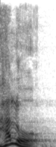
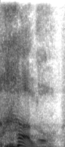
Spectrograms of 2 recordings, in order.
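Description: First: Said in the usual way. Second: Much lower, curt hello; a low, clipped mock Russian mistress; stern domina. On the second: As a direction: answer like a cold, heavy dominatrix. The Russian domina greets back.

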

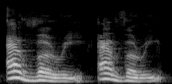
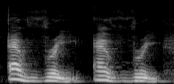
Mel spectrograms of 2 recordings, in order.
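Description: First: "every" said as ev-e-ree, middle E sounded; teacher shows the emphatic "every" with the middle E; full three-syllable every. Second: "every" said as ev-ree, middle E dropped; teacher drills "every" with the middle E dropped; two-syllable every. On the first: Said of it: "ela é intencional e ela traz uma ênfase". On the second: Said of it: "Você pensa como se fosse V R". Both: Shown as a demonstration.

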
